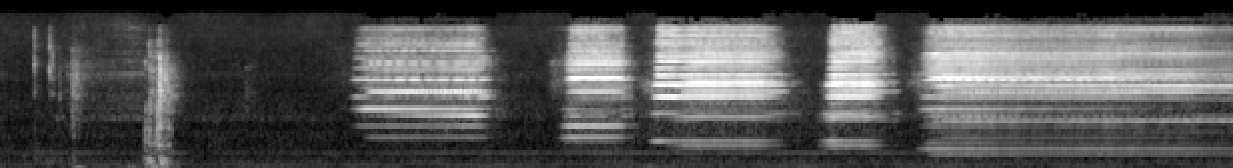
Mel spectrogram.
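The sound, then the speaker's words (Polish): A short improvised jingle variation: five bright, buzzy bursts of sustained tones with rich overtones, the last held longest, after a few soft knocks at the start. No one speaks. “To zrobimy, zrób ten, ja zrobię trochę małą wariację. Zróbmy jakby jingle, tylko no.”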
